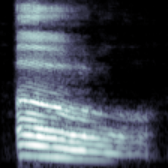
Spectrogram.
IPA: əʊ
